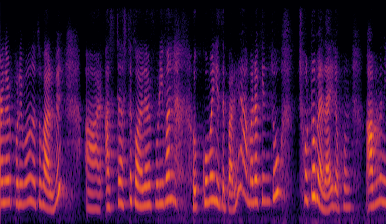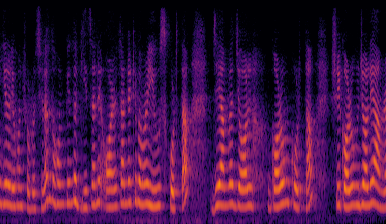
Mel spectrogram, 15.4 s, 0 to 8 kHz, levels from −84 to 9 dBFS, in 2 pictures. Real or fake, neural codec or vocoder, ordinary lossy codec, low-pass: fake; codec, 24 kHz, 0.5 kbps, DualCodec; none; 7.2 kHz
